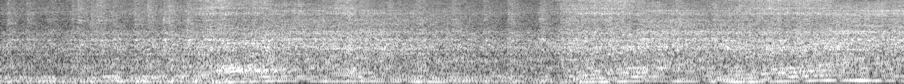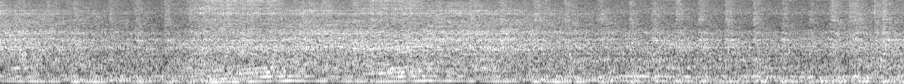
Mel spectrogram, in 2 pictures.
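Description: A motorcycle engine revs up and down several times.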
